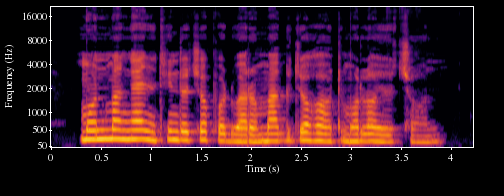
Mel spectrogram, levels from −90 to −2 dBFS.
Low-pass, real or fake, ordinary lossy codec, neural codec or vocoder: none; fake; none; vocoder, 44.1 kHz, 128 mel bands every 256 samples, BigVGAN v2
